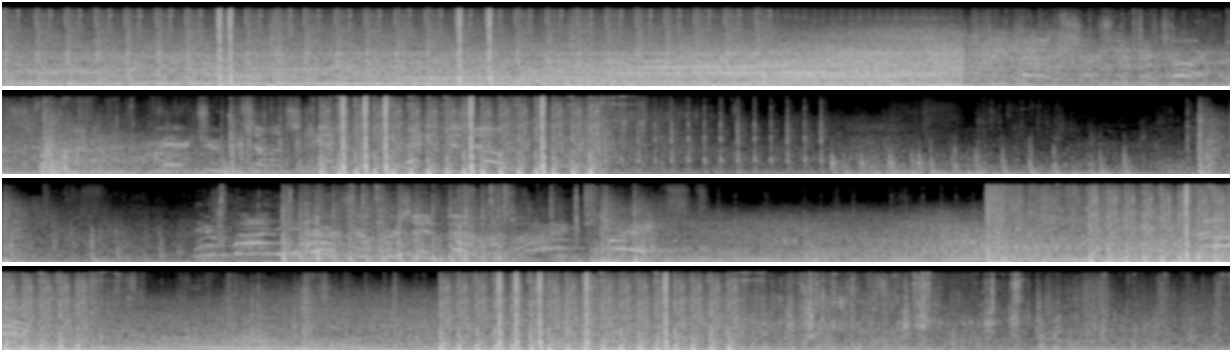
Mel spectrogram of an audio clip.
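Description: Strafing run gunfire in Call of Duty: WWII, with dense loud bursts of rapid automatic fire and clattering mechanical noise, a quieter lull midway, then more heavy firing.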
